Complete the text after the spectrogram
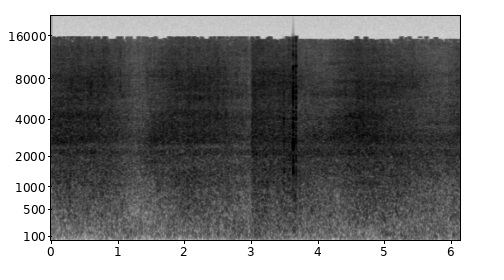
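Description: Small waves lap and ripple on a lake.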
